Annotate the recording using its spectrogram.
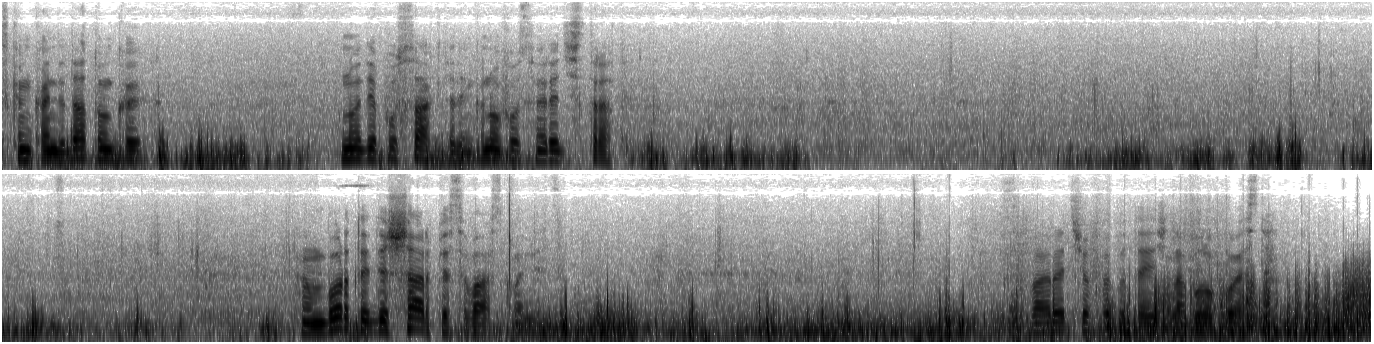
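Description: A man talks close by, calmly.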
